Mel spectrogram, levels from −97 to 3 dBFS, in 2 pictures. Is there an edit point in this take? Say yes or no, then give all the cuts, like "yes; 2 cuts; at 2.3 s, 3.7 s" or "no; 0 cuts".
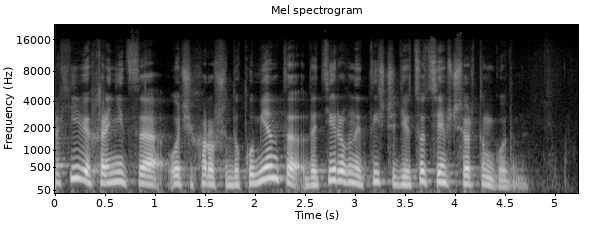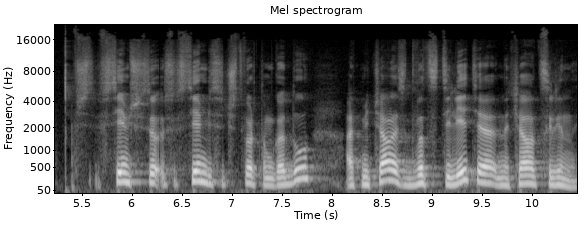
no; 0 cuts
